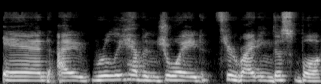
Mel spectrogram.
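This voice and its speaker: A woman at a medium pitch and moderate pace, in an ordinary speaking voice. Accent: American. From US Midwest, Chicago suburbs. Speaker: novelist. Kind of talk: interview.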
